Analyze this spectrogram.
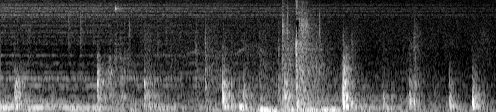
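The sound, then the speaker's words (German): A door is opened with a clunk and rattle, followed by scattered knocks and soft thuds as three people step into the house where the star De La Roque lives; no one speaks. “Sie klingelten an der Tür. Doch niemand öffnete. Deshalb traten die drei kurzerhand ein.”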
